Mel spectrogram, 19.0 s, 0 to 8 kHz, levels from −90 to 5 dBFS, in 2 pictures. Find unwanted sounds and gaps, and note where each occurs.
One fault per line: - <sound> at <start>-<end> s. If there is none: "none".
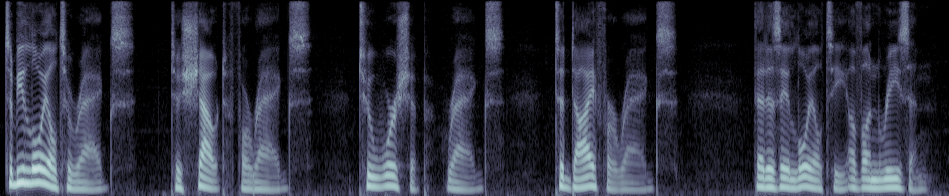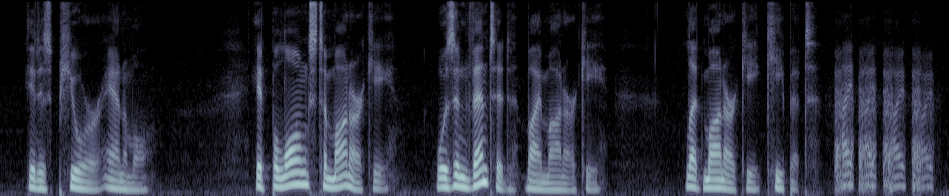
- laugh at 17.8-18.8 s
